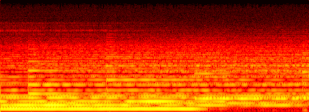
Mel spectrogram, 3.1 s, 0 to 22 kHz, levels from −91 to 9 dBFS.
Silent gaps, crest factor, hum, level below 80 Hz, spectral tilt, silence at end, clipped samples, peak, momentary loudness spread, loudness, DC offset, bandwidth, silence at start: none; 12 dB; none; -56 dBFS; -8.5 dB/octave; 0 s; under 0.1%; -4 dBFS; 6 LU; -17 LUFS; under 0.1%; 7.4 kHz; 0 s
